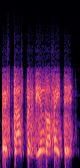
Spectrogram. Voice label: damaged oil, mood low, speech; War Thunder

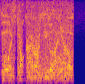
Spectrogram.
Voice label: voice message player tank hit, crew tanks spanish

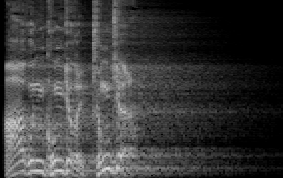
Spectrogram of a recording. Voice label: Ko Speech Friendly Fire Hit Alert; World Of Warships

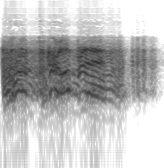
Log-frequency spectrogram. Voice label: aircraft damaged mood high, speech pol

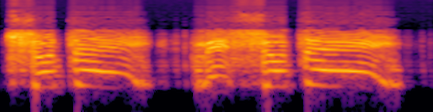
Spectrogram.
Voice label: bailout mood med, speech fr; War Thunder

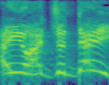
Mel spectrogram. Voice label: rank private, localized english battlechatter

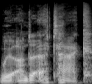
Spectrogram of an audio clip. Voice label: Speech Pilots Fighter Under Attack, EN GB; World Of Warships

